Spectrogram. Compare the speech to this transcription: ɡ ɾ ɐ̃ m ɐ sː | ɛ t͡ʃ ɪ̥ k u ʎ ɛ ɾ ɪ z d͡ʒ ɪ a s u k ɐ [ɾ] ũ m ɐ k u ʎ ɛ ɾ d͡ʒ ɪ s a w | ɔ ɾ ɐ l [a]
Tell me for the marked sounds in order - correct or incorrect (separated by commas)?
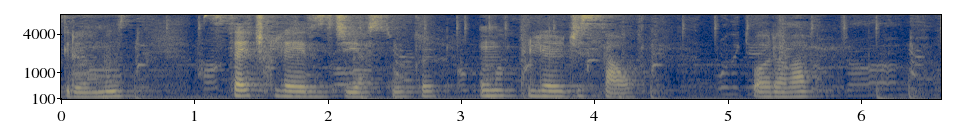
correct, correct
